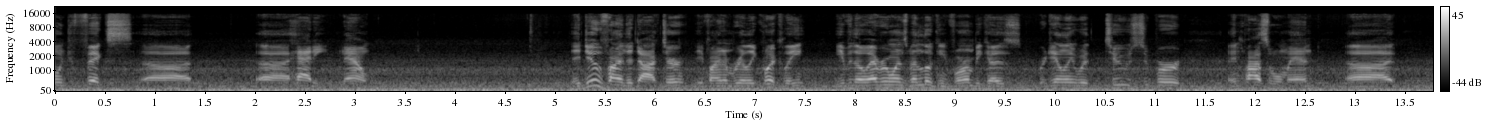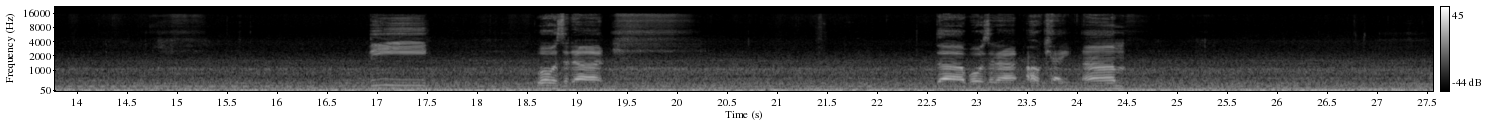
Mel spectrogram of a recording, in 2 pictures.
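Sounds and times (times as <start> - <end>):
speech: 0.0 - 3.3, 5.2 - 13.5, 16.9 - 17.6, 18.6 - 19.7, 22.6 - 24.6
car engines roaring in a film car chase: 0.0 - 27.5.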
